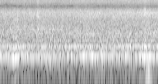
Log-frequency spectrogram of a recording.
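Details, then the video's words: Bees from a colony that was trying to abscond, with a queen gate fitted the previous evening. A steady low hum with two droning tones runs through the whole clip, with no other clear sounds. "मौरी भाग्न बाट बचाइएको"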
